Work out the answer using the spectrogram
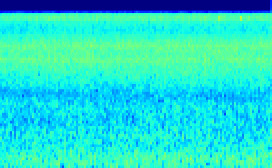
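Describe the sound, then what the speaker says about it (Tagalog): Powerful, dangerous torrent of rushing water with rising spray, a steady, loud, dense roar with no break, heard alone without voices. "Grabe, rumaragasa yung tubig. Sobrang lakas."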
